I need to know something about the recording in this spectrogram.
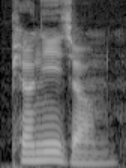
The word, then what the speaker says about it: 편의점: Actually, this is 의, but we say just 이. 편의점, something like that, right? Only pronunciation, okay?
